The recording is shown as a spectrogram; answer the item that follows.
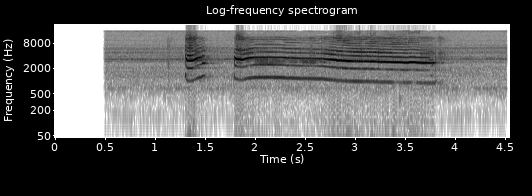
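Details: Young female kitten Carra, newly brought home on her first day, lets out a brief squeaky meow and then a long, loud, drawn-out meow that sinks slowly in pitch before stopping.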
